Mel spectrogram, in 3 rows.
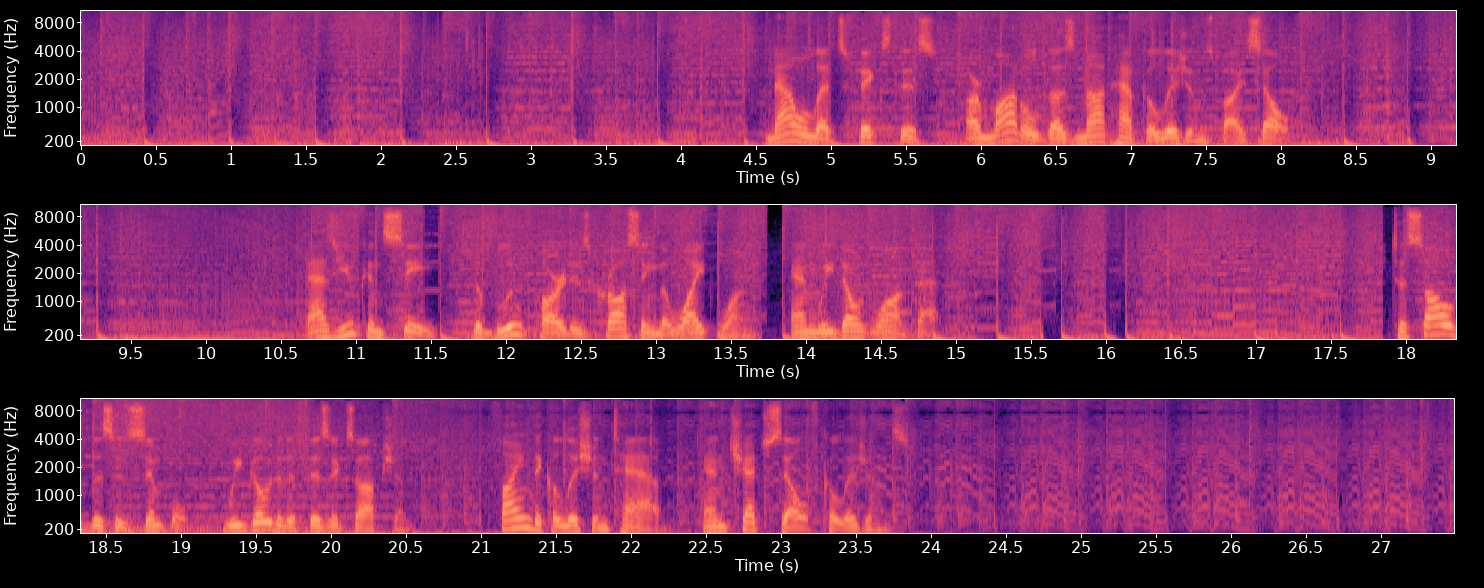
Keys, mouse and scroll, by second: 8.3 space, 9.9 click, 10.2 `, 11.5 `, 12.3 middle click, 12.9 click, 13.4 click, 14.0 middle click, 17.2 click, 17.2 middle click, 17.2 `, 17.6 shift+middle click, 18.0 scroll up 3, 18.4 click, 19.8-21.5 scroll down 22, 23.1 click, 23.5-26.2 scroll down 11, 26.8 click.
